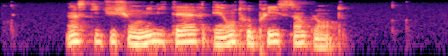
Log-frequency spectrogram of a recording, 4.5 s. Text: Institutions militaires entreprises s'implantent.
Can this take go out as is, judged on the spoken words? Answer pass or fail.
fail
